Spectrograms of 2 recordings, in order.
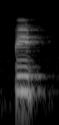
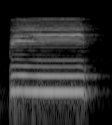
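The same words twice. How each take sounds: First: The sound is cut off very quickly. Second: The sound is held for a long time.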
